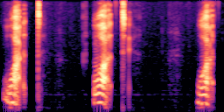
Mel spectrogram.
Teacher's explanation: Short sound, as in hot, hot, and clear T sound at the end, like t. It should be clear at the end.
